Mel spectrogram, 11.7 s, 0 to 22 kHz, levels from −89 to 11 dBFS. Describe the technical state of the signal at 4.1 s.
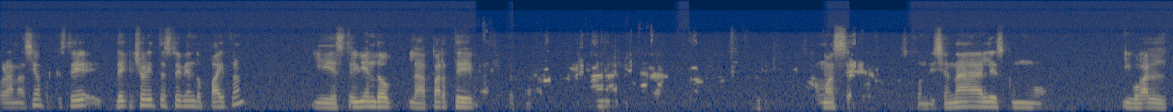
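At 4.1 s the speech signal is intact, with no audible dropout, clipping, distortion or other fault at that moment.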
